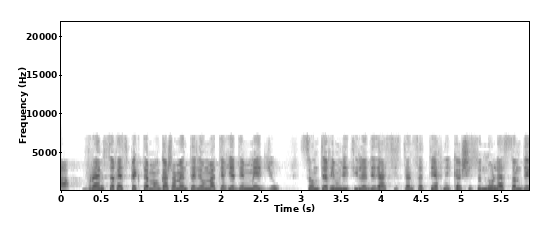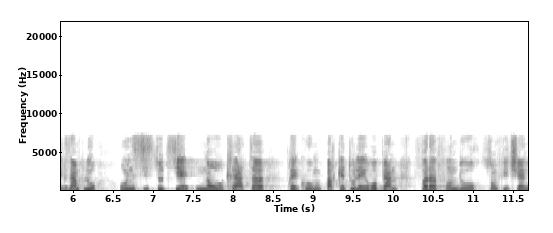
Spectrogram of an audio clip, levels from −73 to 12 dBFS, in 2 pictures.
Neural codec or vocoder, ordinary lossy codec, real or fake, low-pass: none; none; real; 7.2 kHz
